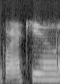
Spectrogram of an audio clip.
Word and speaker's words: Guayaquil: Guayaquil. I hope I said that right. – Yes, Guayaquil.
